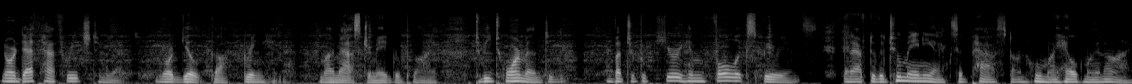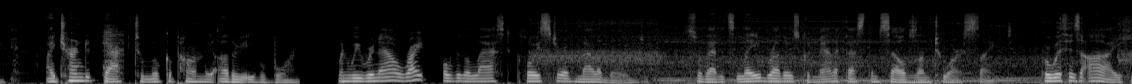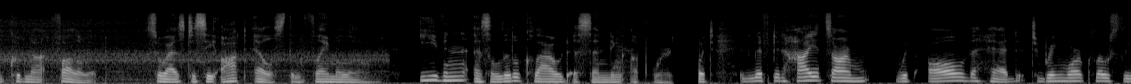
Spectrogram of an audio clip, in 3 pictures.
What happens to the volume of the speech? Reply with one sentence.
The loudness of the speech stays about the same.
